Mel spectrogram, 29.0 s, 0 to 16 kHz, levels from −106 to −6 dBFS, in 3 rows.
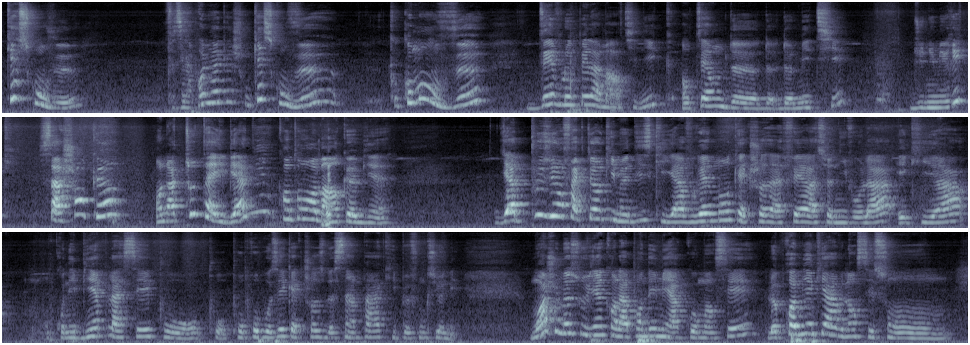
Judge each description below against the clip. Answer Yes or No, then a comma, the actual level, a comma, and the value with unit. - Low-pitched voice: No, high, 225 Hz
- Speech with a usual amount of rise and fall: No, wide, 7.7 semitones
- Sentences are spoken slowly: No, average, 185 wpm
